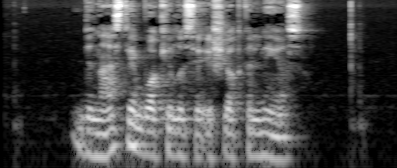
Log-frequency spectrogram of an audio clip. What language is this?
Lithuanian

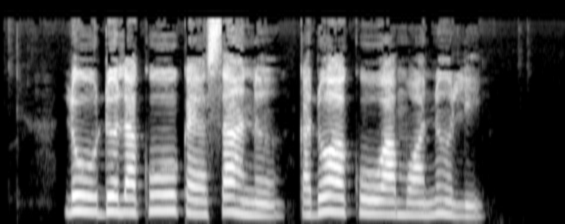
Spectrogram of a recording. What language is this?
Rukai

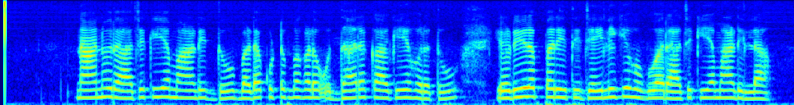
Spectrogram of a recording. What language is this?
Kannada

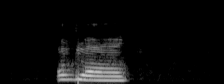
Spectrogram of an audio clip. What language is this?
Bashkir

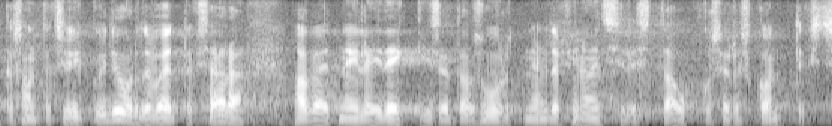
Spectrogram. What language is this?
Estonian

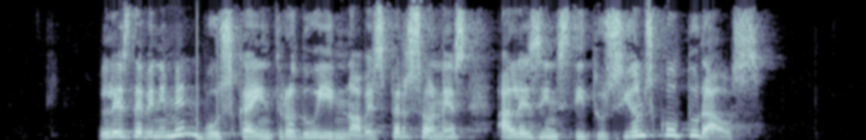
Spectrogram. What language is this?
Catalan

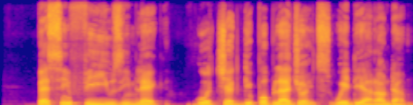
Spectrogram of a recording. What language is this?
Nigerian Pidgin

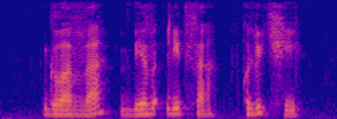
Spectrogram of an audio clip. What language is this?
Russian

